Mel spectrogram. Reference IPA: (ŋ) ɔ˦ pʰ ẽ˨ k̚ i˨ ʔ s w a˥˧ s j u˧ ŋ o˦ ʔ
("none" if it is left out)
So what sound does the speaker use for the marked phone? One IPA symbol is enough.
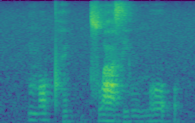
ŋ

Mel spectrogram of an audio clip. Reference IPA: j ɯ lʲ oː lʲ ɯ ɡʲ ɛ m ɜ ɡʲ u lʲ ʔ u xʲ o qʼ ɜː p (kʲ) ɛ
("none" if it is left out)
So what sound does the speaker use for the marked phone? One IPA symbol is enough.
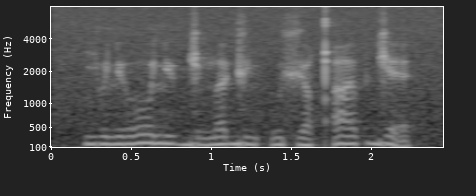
ɡʲ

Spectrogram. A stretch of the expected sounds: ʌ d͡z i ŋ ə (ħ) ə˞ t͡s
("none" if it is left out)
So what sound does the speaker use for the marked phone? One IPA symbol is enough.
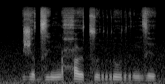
ħ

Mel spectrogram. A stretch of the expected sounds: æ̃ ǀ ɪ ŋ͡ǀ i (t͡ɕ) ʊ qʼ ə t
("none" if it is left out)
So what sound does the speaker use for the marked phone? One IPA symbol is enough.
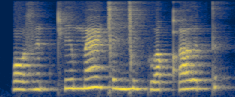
k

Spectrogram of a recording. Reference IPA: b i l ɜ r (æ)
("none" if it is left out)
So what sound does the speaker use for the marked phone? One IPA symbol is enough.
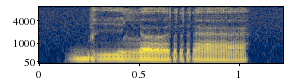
æ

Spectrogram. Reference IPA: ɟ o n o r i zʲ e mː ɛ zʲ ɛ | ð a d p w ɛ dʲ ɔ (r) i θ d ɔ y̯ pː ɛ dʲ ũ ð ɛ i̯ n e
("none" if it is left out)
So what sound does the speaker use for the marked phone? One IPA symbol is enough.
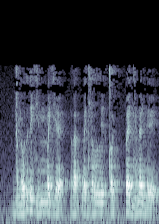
lː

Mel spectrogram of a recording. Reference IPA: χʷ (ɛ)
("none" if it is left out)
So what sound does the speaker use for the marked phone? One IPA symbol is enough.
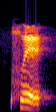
ɛ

